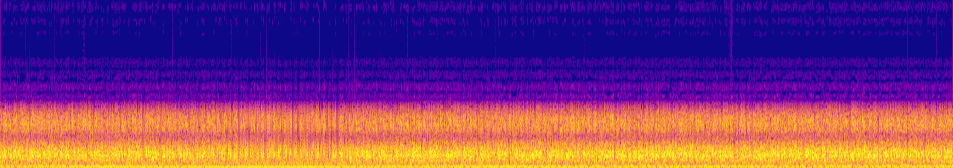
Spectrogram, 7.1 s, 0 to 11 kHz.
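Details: 2004 Ford F-350 with 6V53 Detroit Diesel two-stroke and MT-653 Allison automatic, just started after installing an eBay rebuilt blower (old one leaked oil at end-plate seals): loud even idle, steady low drone, no knocks or surging; normal idle.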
